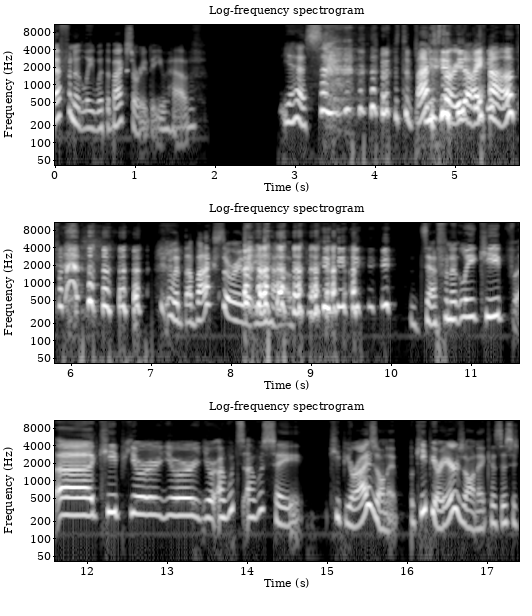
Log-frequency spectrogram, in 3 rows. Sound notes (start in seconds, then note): 3.3 laughs; 8.1 laughter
